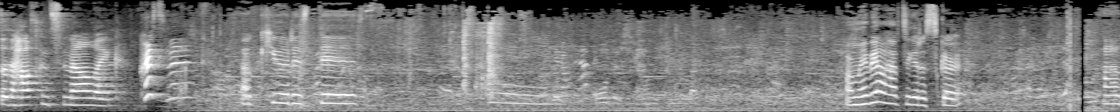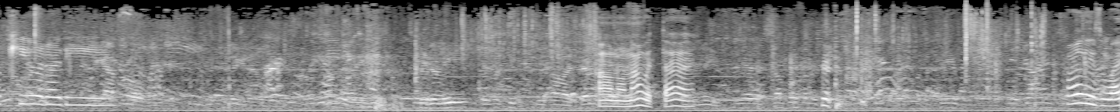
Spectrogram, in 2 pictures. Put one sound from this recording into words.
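A young woman talks cheerfully and close by.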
